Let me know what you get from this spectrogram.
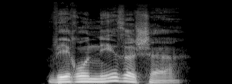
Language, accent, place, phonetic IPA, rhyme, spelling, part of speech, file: German, Germany, Berlin, [ˌveʁoˈneːzɪʃɐ], -eːzɪʃɐ, veronesischer, adjective, De-veronesischer.ogg
- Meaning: 1. comparative degree of veronesisch 2. inflection of veronesisch: strong/mixed nominative masculine singular 3. inflection of veronesisch: strong genitive/dative feminine singular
